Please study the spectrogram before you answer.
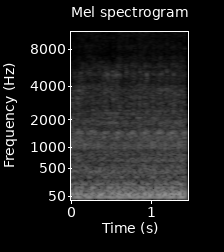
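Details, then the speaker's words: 2008 Ford F-450 6.4L Power Stroke diesel, about 20 psi compression on cylinder 8: rough, lumpy idle with uneven low beat, sounding like a dying engine before limp mode; misfire from low compression in one cylinder. "well you can kind of hear the misfire she's got that ain't nothing until it kicks into limp mode it sounds like a six liter that's dying"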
